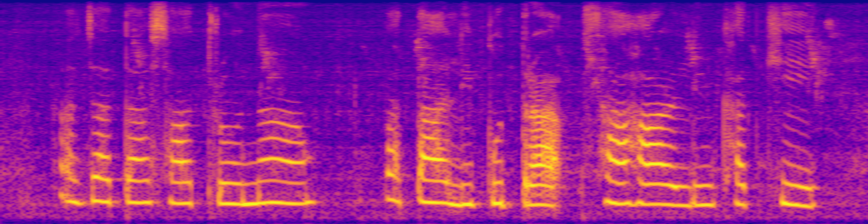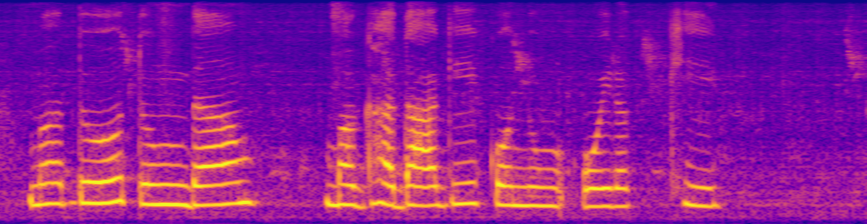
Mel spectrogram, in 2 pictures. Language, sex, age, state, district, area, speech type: Manipuri, female, 18-30, Manipur, Senapati, urban, read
